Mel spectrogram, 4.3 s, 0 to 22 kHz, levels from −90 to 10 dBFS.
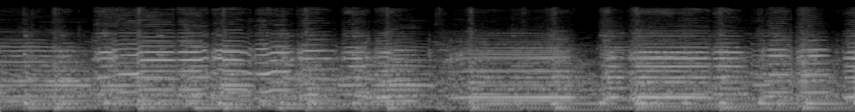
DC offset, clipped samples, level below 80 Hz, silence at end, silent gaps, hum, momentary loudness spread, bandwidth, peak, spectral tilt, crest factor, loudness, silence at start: under 0.1%; under 0.1%; -76 dBFS; 0 s; none; none; 6 LU; 17 kHz; -14 dBFS; -4 dB/octave; 14 dB; -27 LUFS; 0 s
